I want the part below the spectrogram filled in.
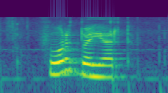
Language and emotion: Russian, neutral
